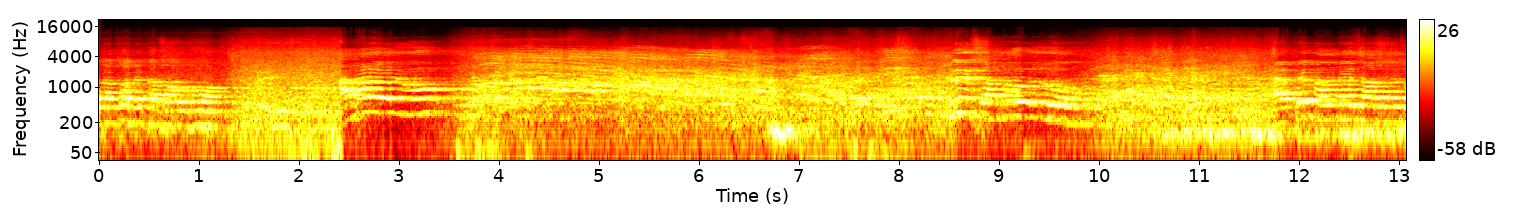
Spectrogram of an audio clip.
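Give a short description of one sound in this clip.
A man preaches loudly and with passion through a microphone in a large echoing hall.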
